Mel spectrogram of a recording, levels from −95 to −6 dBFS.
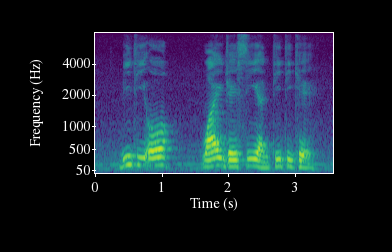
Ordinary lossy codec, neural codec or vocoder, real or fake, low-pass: none; none; real; none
